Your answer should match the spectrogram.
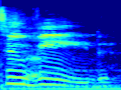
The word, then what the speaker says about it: sous vide: off what i don't i can't pronounce sous vide so sue you've heard sous chef right right veed means vacuum so under vacuum which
